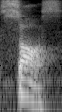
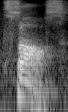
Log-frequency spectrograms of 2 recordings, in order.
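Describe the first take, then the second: First: The vowel sounds like an open 'ah'. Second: The vowel sounds like an open 'ah'.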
